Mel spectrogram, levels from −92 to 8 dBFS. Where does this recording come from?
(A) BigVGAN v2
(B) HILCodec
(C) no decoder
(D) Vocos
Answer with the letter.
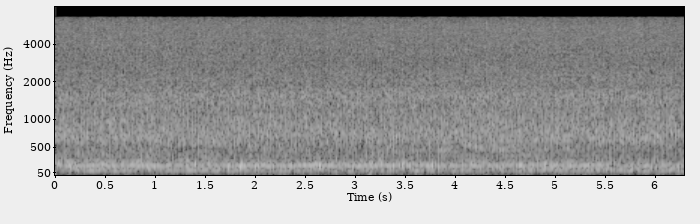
D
